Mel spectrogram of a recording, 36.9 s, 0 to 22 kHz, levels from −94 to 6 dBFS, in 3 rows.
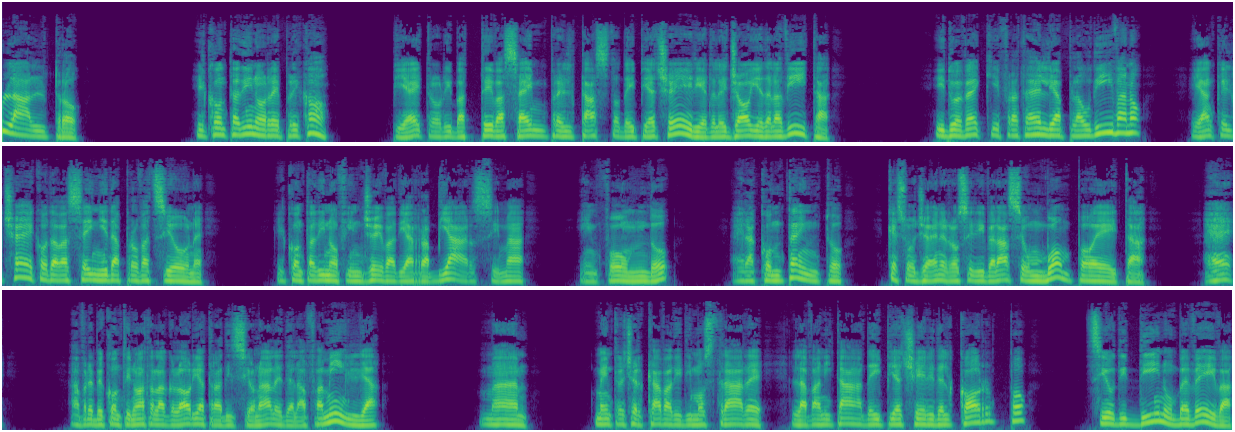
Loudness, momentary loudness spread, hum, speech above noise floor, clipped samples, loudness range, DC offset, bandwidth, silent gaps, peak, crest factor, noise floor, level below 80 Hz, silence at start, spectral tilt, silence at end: -15 LUFS; 7 LU; none; over 75 dB; under 0.1%; 3 LU; under 0.1%; 14.5 kHz; none; 0 dBFS; 16 dB; under -90 dBFS; -44 dBFS; 0 s; -5 dB/octave; 0 s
